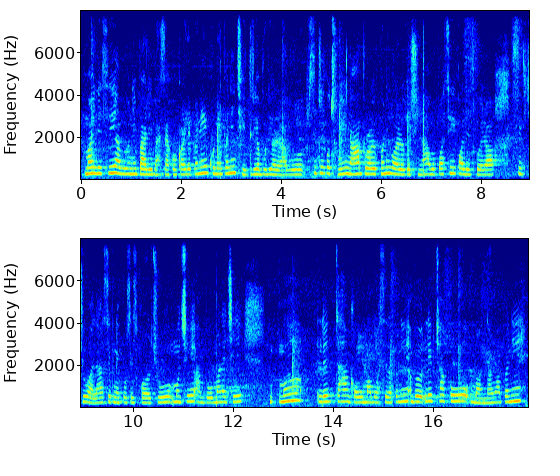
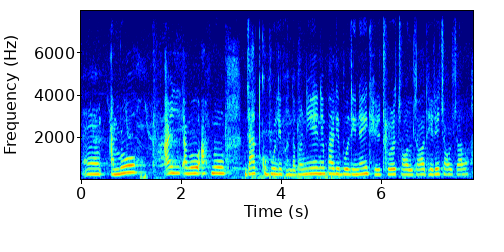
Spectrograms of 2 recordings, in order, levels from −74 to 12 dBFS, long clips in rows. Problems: background sounds at intervals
